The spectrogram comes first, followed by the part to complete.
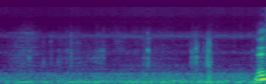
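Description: A steady low rumble with a few faint, short clicks; a man's voice begins right at the end.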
